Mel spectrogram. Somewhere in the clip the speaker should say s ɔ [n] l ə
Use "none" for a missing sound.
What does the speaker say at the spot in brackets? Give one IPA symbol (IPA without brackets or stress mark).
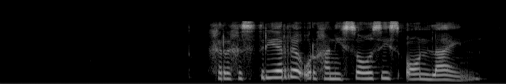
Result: n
